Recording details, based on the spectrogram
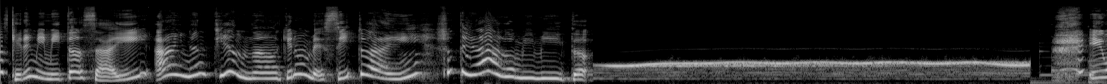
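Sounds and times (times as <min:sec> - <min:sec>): high-pitched electronic tone: 0:05.9 - 0:10.3.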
